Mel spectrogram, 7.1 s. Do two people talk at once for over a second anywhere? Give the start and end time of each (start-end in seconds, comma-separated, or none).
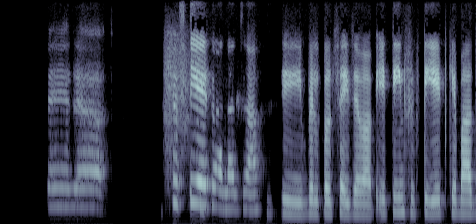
none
